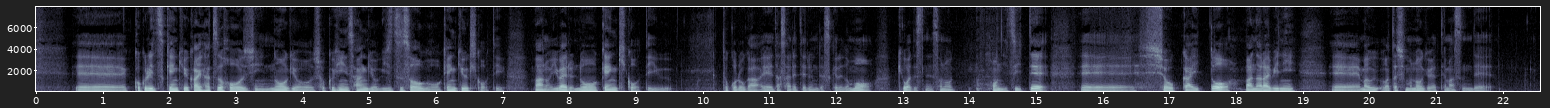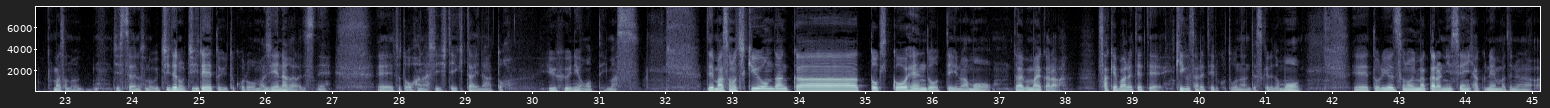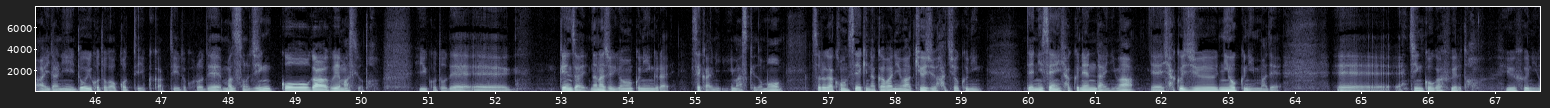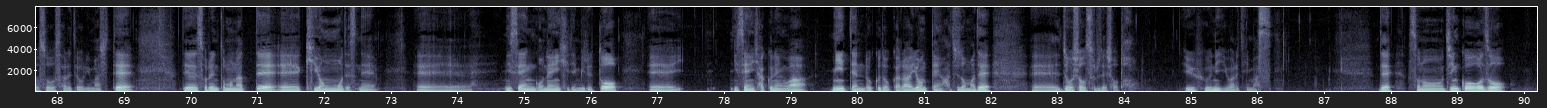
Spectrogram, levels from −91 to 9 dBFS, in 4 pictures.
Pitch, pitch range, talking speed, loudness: 100 Hz, 90-120 Hz, 260 characters per minute, -22 LUFS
